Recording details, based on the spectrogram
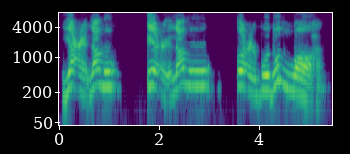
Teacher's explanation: जैसे यअलमु, या, ये यालमु नहीं पढ़ेंगे, वो अलग माने होगा, ये आइन से पढ़ना पड़ेगा। आइन का मखरज वसतुल हलक, दरमियानी हिस्सा, · आइन को हमें हमजा के साथ नहीं मिलाना, ये अलग अलग हरूफ है, इनको वसतुल हलक से अदा करना है। इसी तरह हा है, हा, ही, हु।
